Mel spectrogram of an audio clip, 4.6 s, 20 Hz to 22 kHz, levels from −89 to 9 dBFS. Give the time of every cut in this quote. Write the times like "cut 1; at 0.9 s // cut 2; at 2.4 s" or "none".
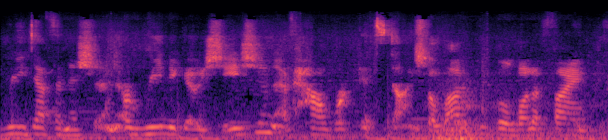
cut 1; at 3.1 s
